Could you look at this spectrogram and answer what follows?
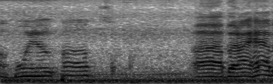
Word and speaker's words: Moyno: cavity pump uh there's a manufacturer called moyno that's spelled m-o-y-n-o so a lot of people just call it moino puffs uh but I have an example of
